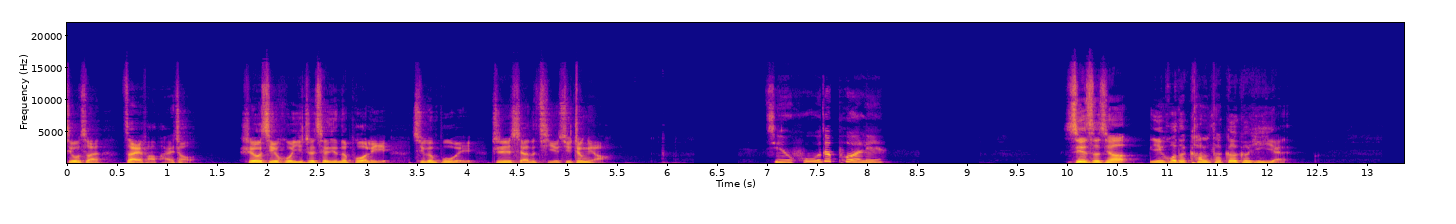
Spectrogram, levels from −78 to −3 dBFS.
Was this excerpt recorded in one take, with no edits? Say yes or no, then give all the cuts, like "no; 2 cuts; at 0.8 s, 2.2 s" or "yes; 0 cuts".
yes; 0 cuts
